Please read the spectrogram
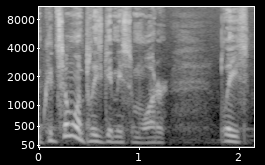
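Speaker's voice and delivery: aside request. Real, not acted. Preacher asking a helper for water, quiet aside. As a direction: murmur it away from the mic. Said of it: "I'm losing my voice".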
